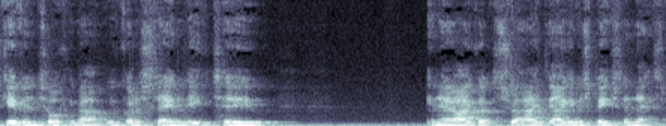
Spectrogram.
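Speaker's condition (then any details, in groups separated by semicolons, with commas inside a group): Parkinson's disease; degenerative neurological condition, brain lacks dopamine, symptoms about three years before diagnosis, no cure; quieter, mumbles a lot, new since onset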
